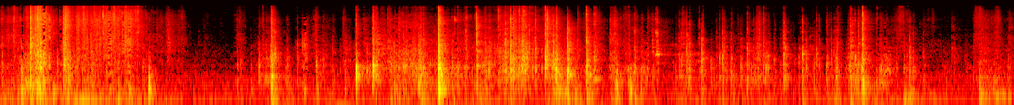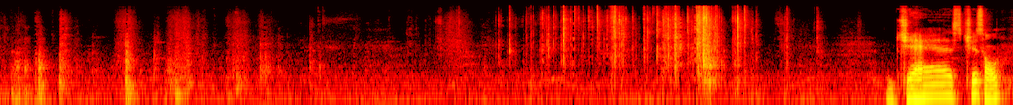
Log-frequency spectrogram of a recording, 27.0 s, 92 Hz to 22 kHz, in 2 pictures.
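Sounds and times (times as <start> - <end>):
plastic wrap crinkling and tearing: 0.0 - 2.2, 4.8 - 11.8, 20.1 - 24.1.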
